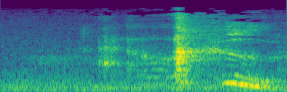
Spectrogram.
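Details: A woman's single short, soft sneeze in a quiet room, followed by a brief voiced sound; an ordinary sneeze.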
